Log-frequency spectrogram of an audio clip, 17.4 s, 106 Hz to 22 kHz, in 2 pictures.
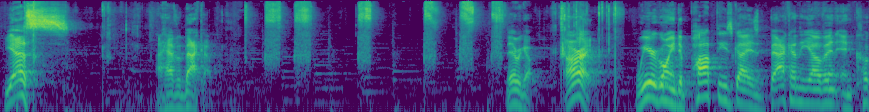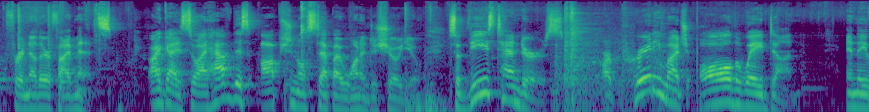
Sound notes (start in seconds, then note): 2.4 bottle spraying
